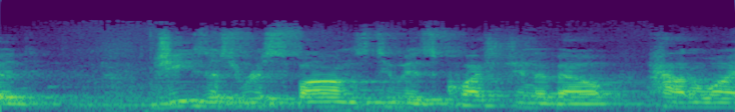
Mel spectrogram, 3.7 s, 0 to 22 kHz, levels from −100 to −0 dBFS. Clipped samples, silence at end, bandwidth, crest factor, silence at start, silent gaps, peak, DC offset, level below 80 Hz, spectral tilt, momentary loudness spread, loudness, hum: under 0.1%; 0 s; 11 kHz; 16 dB; 0 s; none; -10 dBFS; under 0.1%; -60 dBFS; -4.5 dB/octave; 14 LU; -26 LUFS; none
